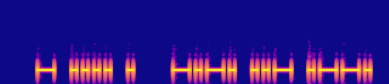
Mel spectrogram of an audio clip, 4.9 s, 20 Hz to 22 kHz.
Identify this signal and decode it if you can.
Morse code, heard as a keyed tone, about 17 wpm, 700 Hz. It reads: THE CUP
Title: Sentences from Top 1600 Words 17wpm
